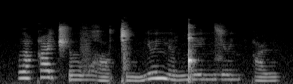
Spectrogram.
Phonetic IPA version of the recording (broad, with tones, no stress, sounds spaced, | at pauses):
ɤ˦ q e˥ t͡ʃʼ ɤ˨ v ʁ ɔ˩ ǀ u˩ n ø˥ n ə˨ ŋ͡ǃ e˦ n z ø˦ n q ø˨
